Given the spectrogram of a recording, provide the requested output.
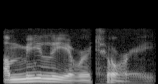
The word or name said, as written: amelioratory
